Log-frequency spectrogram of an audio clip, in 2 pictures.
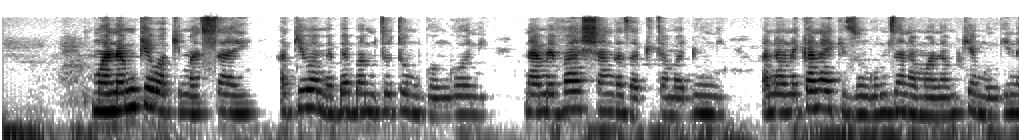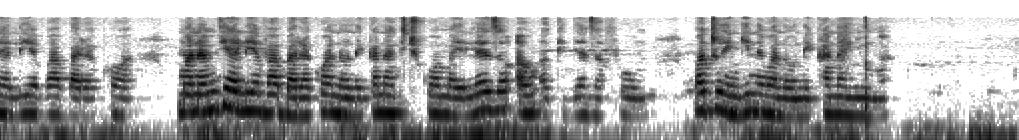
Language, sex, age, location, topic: Swahili, female, 18-24, Nairobi, health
